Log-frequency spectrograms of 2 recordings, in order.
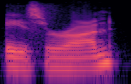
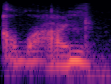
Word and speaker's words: Acheron: Oh, I pronounced it Aceron. You can call me whatever you want. Acheron.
